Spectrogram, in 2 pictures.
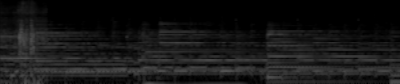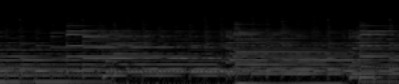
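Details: Continuous instrumental music with steady bass notes and sustained tones throughout, no animal calls audible.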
